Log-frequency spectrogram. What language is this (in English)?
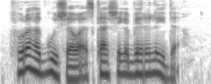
Somali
